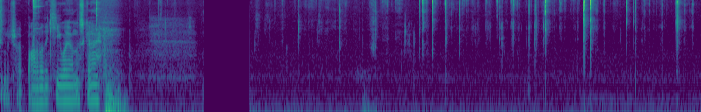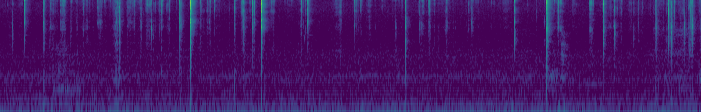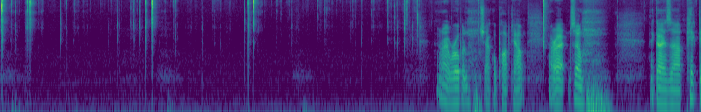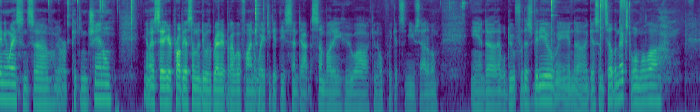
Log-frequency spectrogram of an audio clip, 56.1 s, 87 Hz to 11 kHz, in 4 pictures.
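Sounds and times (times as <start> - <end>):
lock pick clicking and scraping: 30.2 - 36.5.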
